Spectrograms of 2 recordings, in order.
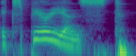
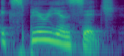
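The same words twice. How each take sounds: First: The ending is a bare t sound. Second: The ending is pronounced as an extra syllable. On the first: The speaker calls it right. "É só um T no final" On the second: The speaker calls it wrong. "não é experienced, não"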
